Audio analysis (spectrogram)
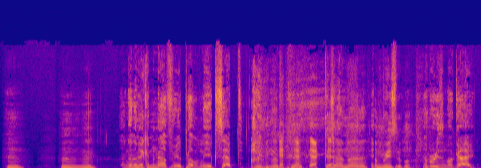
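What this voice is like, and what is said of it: Wheezy Marlon Brando impression. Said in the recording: “Brando impersonation ... It just sounds like ... it's Stallone with constipation ... Wheezy Irish guys”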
